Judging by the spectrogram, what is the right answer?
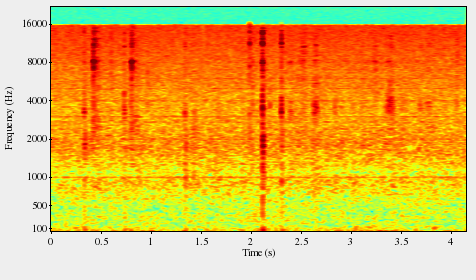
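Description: Pen stylus writing on a tablet: faint scattered taps and light scratches as a word is crossed out and another handwritten.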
